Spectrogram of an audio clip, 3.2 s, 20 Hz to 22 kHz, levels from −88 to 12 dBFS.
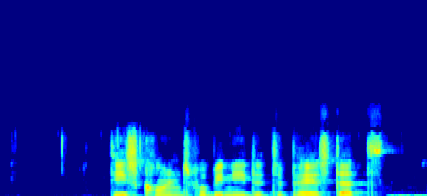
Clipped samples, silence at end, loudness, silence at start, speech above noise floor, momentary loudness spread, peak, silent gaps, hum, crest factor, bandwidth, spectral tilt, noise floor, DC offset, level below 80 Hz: under 0.1%; 0 s; -28 LUFS; 0.85 s; 29 dB; 6 LU; -10 dBFS; none; none; 20 dB; 10 kHz; -3 dB/octave; -58 dBFS; under 0.1%; -62 dBFS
